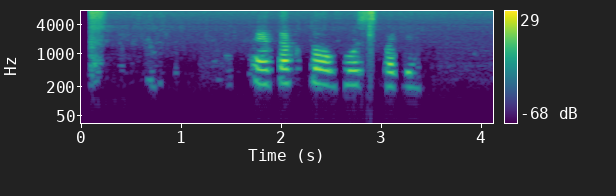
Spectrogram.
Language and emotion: Russian, neutral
